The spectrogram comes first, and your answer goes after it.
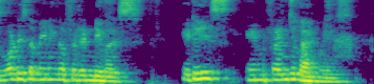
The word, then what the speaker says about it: rendezvous: Rendezvous. Here the spelling is given Rendezvous. Rendezvous. It is not a rendezvous. Z is silent here because it is a French word.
